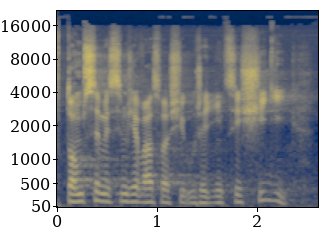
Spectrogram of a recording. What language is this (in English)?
Czech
